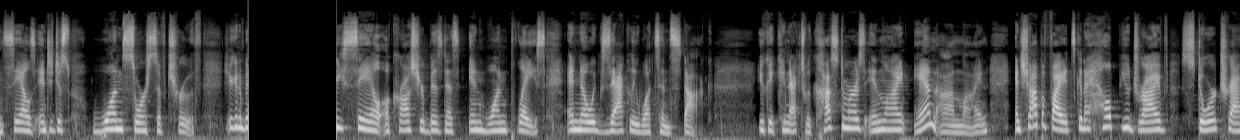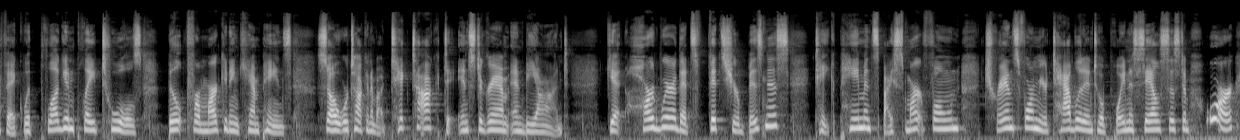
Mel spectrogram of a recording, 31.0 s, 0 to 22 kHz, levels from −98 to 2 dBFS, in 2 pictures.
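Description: At 3.10 s, right after "going to be", the speech cuts off mid-flow and the clip falls into dead silence with no room tone beneath it, until sound returns abruptly at 4.20 s on "sale across your business". This is an audio dropout to silence: about 1.1 s of input never reached the recording, and the encoder kept writing silence, most likely because the input device or link briefly disconnected or was muted.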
